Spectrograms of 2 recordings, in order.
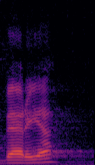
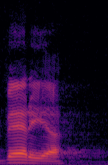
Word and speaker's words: Veria: It's spelled Berea, but it's pronounced Veria. And in Acts 17:10 through 15, we read of his work there in Veria.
